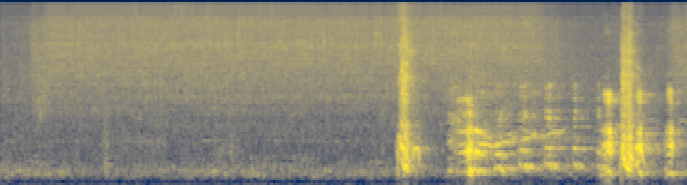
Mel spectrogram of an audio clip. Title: Food sneeze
